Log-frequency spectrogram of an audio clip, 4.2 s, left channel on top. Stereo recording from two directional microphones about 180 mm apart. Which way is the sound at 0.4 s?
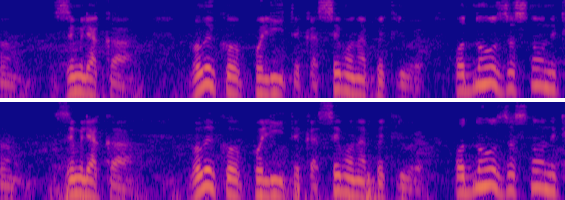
Centre (ahead or behind).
